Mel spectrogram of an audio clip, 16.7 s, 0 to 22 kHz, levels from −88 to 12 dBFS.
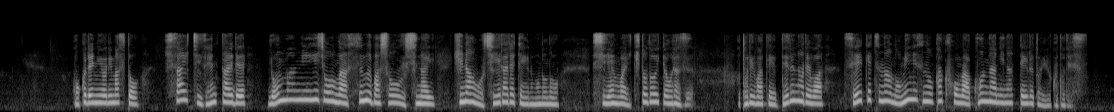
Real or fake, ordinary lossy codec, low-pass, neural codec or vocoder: fake; none; 7.2 kHz; codec, 16 kHz, 2 kbps, FreqCodec, larger model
